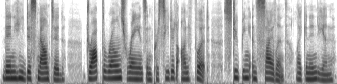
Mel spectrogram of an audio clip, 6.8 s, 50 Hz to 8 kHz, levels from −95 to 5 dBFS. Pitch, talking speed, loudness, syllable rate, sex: 175 Hz, 150 wpm, -19 LUFS, 4.4 syllables/s, female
